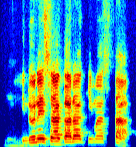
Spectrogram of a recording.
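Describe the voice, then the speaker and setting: A man's voice: fairly high pitch, a little fast, fairly bright tone. A young man tutoring an online class, explaining grammar patiently step by step and checking in with short tag questions. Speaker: Japanese tutor. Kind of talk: online Japanese lesson explained in Indonesian.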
